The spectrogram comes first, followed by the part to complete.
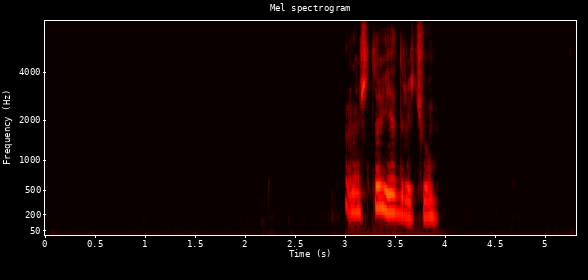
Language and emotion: Russian, neutral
